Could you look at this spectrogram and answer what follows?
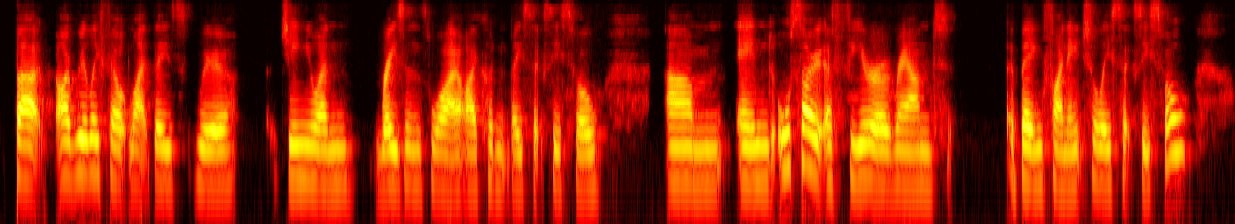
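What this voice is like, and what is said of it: New Zealand accent. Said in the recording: “having a Kiwi accent”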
